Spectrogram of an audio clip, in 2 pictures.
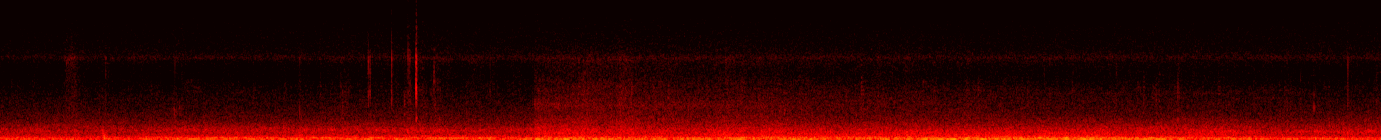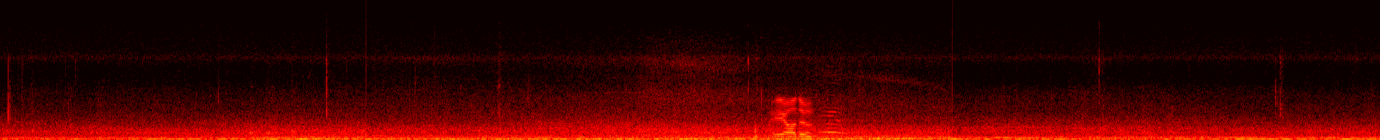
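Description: Water laps against a kayak hull.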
